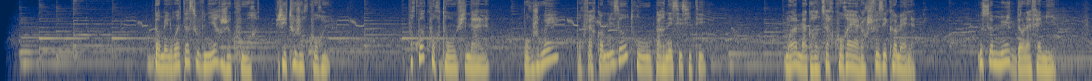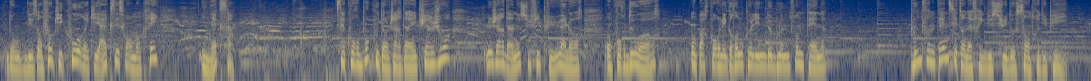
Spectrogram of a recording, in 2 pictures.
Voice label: Podcast très parlé; Ko Zola Budd

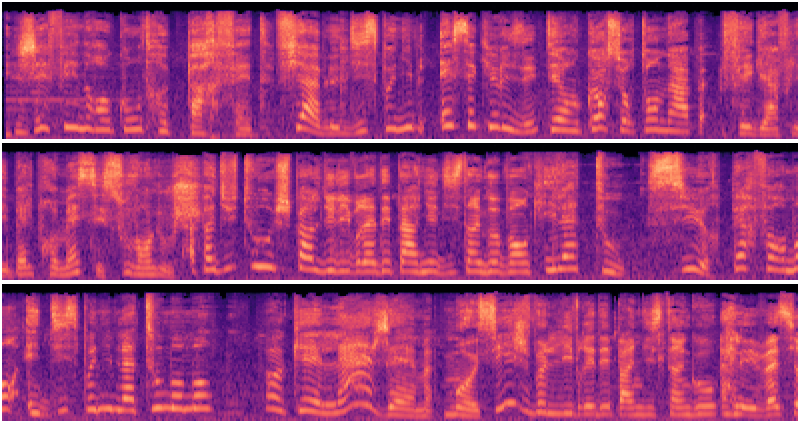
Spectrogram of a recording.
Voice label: spot radio; DISTINGO; les copines

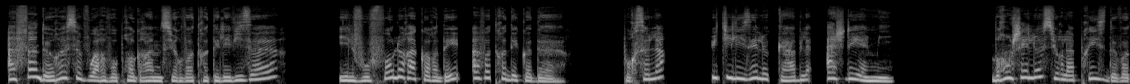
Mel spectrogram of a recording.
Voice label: voix off; canal; 1er branchement; hdmi

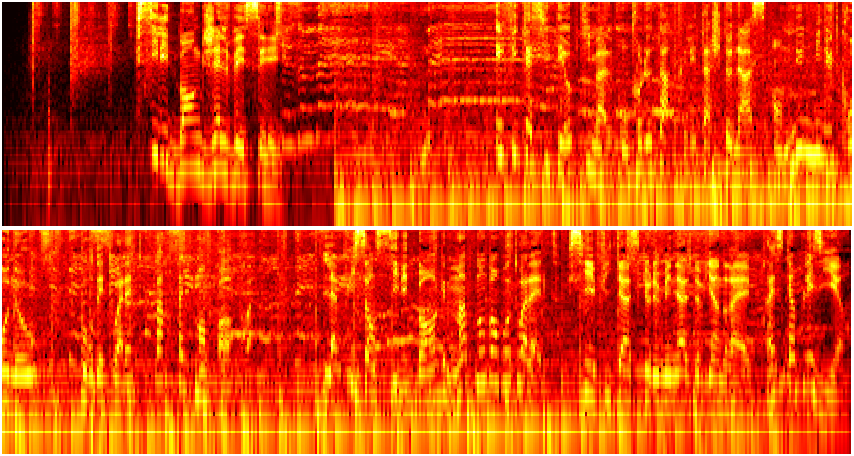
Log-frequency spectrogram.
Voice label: SPOT TV; CILLIT BANG MANIAC

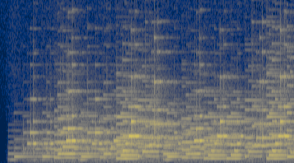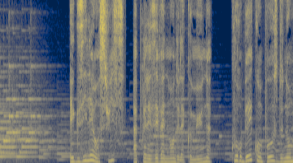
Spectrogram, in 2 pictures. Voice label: Audioguide; Courbet; musee Impressionisme

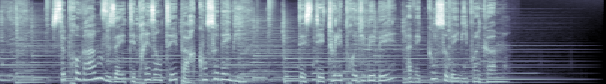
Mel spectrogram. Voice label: Billboard; Consobaby

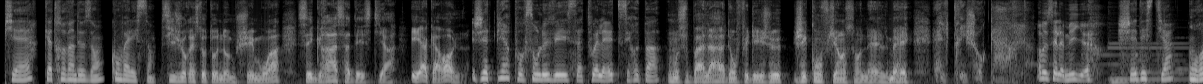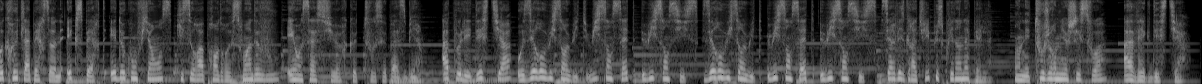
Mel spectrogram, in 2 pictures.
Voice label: SPOT RADIO; DESTIA

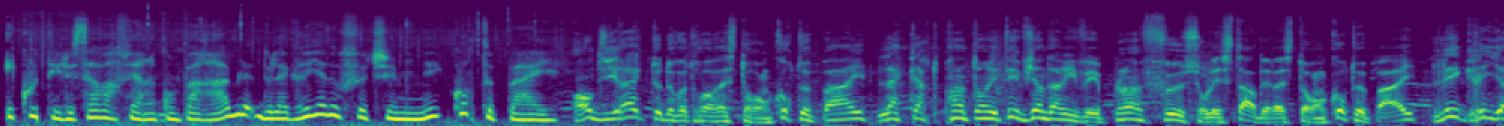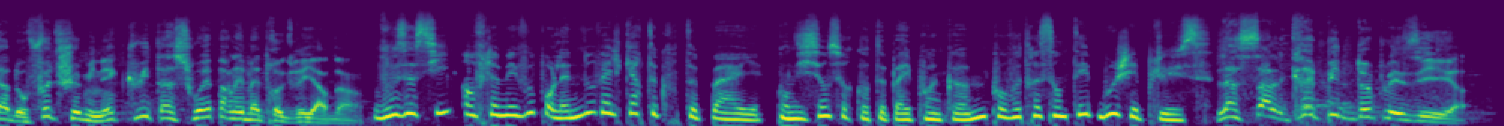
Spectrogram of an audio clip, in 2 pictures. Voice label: Spot Radio; Avril

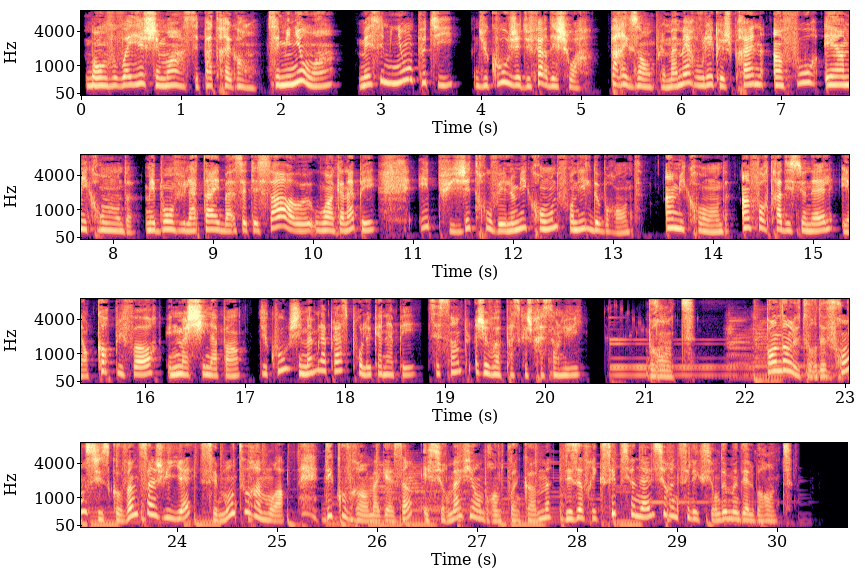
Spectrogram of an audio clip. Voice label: VOIX COMÉDIE; BRANDT

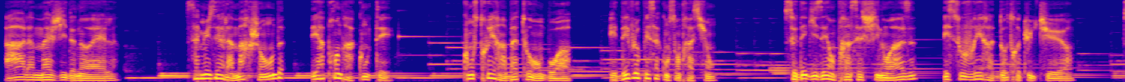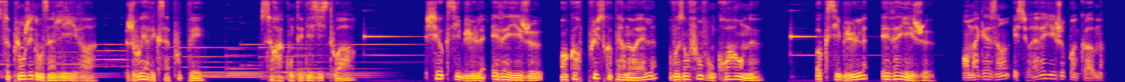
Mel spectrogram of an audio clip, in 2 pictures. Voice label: spot radio noel; oxybul

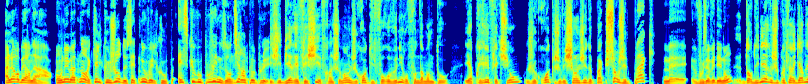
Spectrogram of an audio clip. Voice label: Pub ton intervieweur sportif; Bic

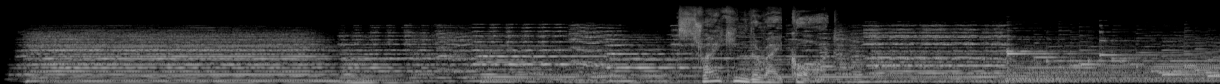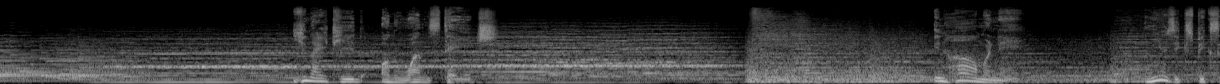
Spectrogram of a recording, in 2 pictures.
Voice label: BA anglais peace concert

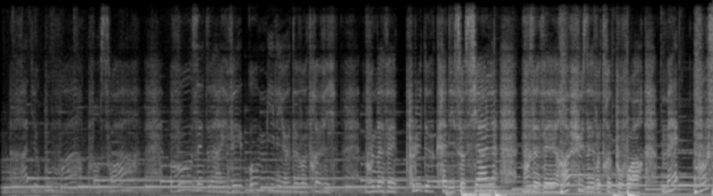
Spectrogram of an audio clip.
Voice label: chroniqueuse radio voix court metrage; voix-off

